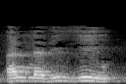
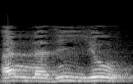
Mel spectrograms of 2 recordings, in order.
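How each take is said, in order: First: الذي drawn out slowly to end in -iyyi; doubled ya with kasra. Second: الذي drawn out slowly to end in -iyyu; doubled ya with damma. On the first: Teacher answering how the kasra form sounds, الذي as alladhiyyi. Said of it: "تشديد الياء مكسورة". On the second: Teacher giving the alternative fifth form, الذي as alladhiyyu. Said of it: "ومضمومة". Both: Shown as a demonstration.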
